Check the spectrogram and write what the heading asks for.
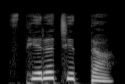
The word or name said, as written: ಸ್ಥಿರಚಿತ್ತೆ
